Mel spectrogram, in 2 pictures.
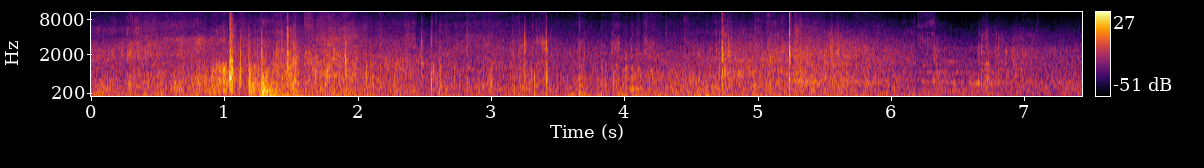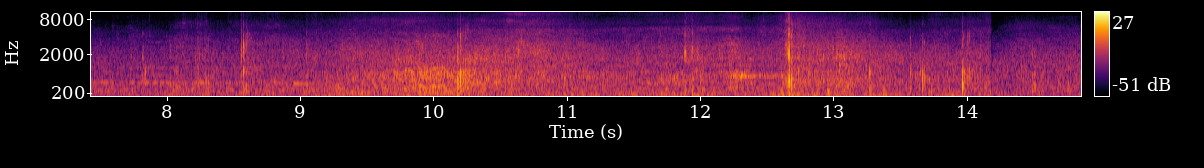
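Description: Hockey sticks clack sharply against the puck and each other.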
